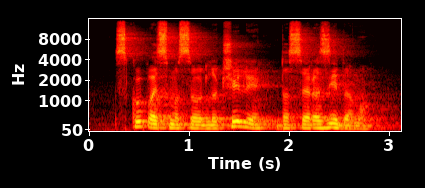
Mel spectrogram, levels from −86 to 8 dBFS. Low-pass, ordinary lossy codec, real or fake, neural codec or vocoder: 14.4 kHz; none; fake; vocoder, 44.1 kHz, 128 mel bands every 512 samples, BigVGAN v2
